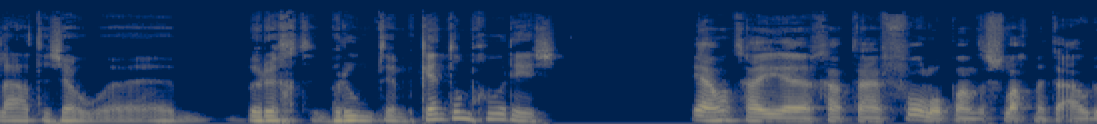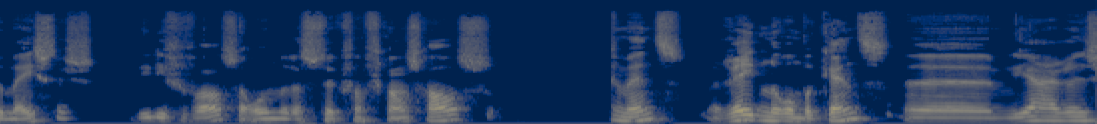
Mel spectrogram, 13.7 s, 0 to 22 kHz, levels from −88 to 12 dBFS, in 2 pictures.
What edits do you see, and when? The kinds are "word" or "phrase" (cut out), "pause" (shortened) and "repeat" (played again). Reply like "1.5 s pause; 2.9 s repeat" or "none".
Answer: 10.7 s phrase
